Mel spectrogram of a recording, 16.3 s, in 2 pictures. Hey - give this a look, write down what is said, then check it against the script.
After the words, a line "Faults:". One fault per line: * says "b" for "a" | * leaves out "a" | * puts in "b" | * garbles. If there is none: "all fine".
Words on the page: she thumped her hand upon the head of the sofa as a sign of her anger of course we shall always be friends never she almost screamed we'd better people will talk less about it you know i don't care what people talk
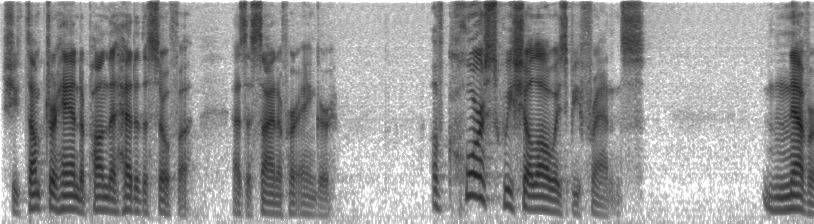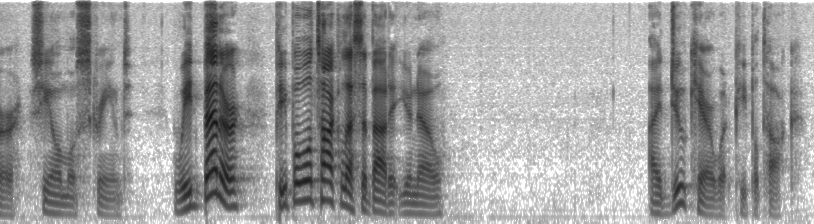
she thumped her hand upon the head of the sofa as a sign of her anger of course we shall always be friends never she almost screamed we'd better people will talk less about it you know i do care what people talk
Faults:
* says "do" for "don't"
